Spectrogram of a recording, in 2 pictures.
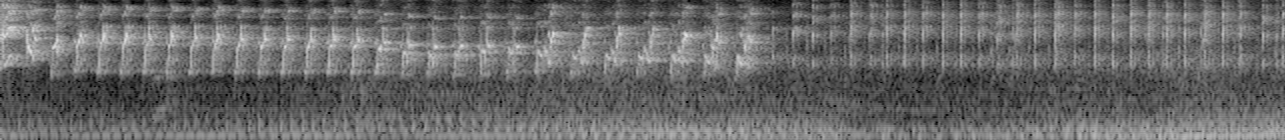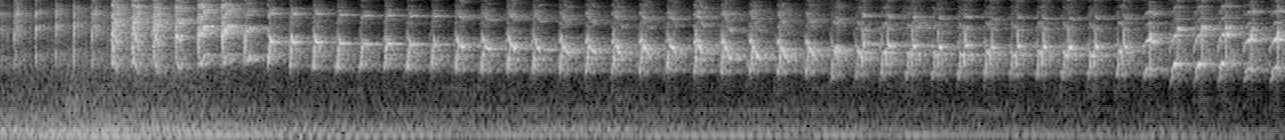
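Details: Long ngekek chatter from a lovebird, recorded for training other birds: a continuous rapid stream of high, buzzy pulses that rises briefly in the middle and then settles back, with a low background hum throughout.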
